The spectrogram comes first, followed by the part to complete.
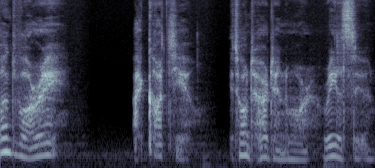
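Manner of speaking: breathy whisper. Voicing a character comforting a wounded animal: whispery voice. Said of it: "he still has a, a whispery voice".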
